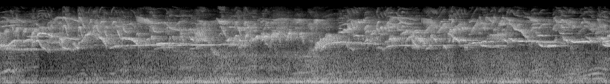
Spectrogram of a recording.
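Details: Matrix-style song of an orange-headed thrush from Tabanan, Bali: fast, unbroken high chattering, with twittering phrases and rising and falling whistled slurs crowded together, plus a faint low hum underneath.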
